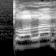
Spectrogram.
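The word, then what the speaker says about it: طلاق: একটা শব্দ বলে আরবিতে তালাক বলে না বাপ বলুন না বাবা কি বলে শব্দটা শব্দটা কিন্তু তালাক নয় শব্দটা তালাক নয় এই মা বোনেরা শুনে নিন শব্দটা হলো তলাক কি বললাম জোরে বলুন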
